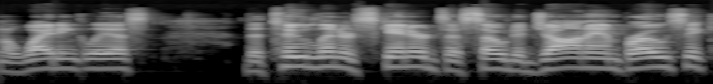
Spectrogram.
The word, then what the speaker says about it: Lynyrd Skynyrd: Masters 2lp 45 RPM Leonard Skynyrd pronounced Lynyrd Skynyrd this will blow your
